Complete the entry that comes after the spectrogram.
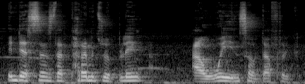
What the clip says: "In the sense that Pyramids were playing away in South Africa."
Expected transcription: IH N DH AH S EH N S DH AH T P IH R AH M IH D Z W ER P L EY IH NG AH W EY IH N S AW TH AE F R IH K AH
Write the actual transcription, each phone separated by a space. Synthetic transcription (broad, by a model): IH N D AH S EH N S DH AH T P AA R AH M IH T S W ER P L EY IH NG AH W EY IH N S AW T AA F R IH K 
